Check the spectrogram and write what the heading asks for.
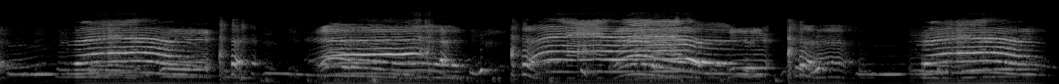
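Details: Several babies crying at once, possibly recorded in an orphanage: loud, sustained wailing and screaming with brief gasping breaths between. Distressed infant crying.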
